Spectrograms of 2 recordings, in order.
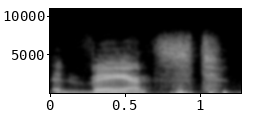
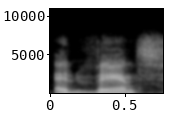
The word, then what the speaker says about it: advanced: The pronunciation of ed, whether you pronounce a separate syllable, for example, you don't say advanced, you say advanced.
